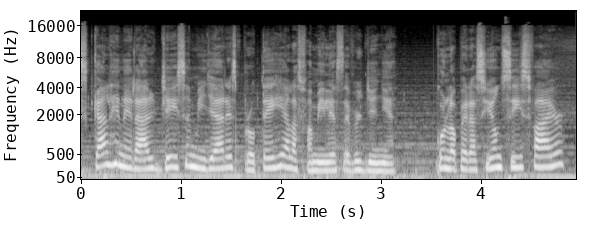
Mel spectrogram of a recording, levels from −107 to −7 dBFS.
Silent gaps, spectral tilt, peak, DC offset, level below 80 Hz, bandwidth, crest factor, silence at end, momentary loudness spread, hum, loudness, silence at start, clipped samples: none; -5 dB/octave; -4 dBFS; under 0.1%; -34 dBFS; 16 kHz; 14 dB; 0 s; 4 LU; none; -19 LUFS; 0 s; under 0.1%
